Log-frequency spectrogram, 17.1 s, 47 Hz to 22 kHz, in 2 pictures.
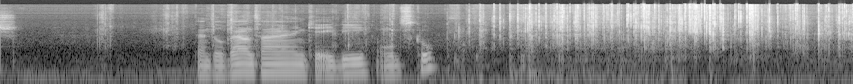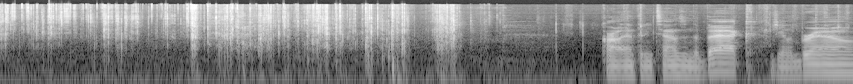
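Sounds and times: wrapper tearing and crinkling: 3.4s - 13.6s.

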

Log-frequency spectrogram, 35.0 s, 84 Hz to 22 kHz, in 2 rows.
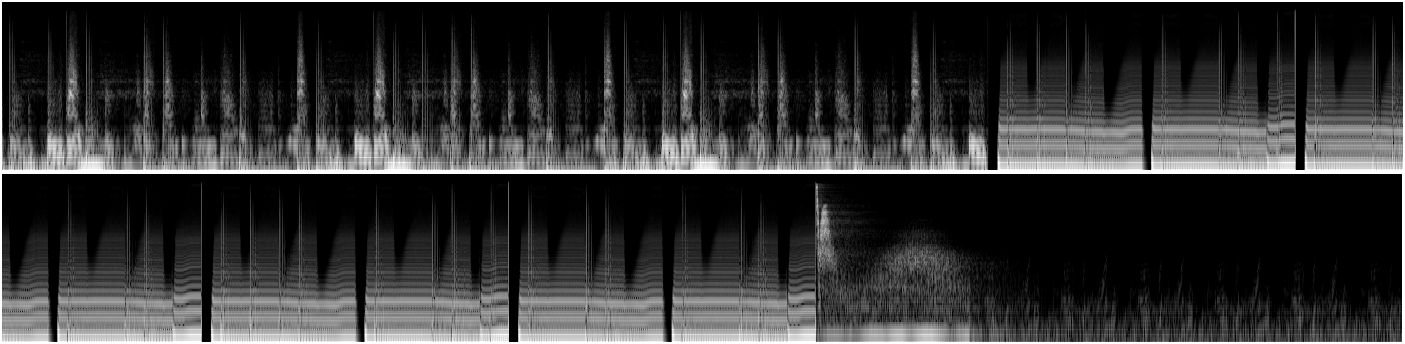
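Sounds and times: electronic techno music: 23.0s - 35.0s.

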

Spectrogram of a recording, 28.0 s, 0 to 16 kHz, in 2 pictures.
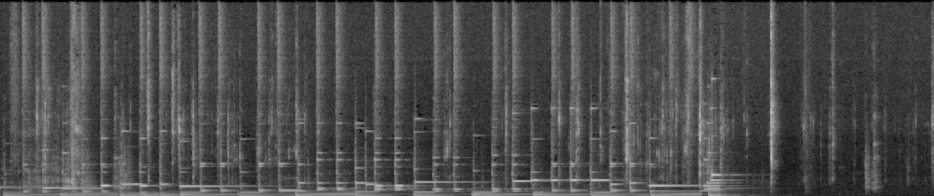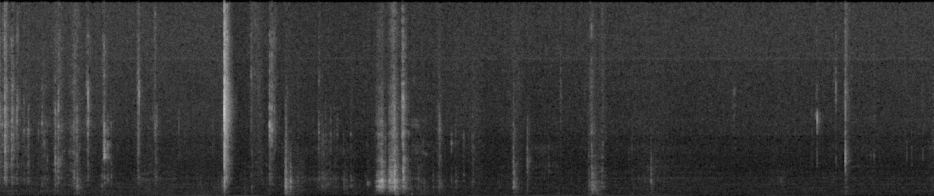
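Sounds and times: plastic toy joints clicking: 0.4s - 4.8s, 6.5s - 16.2s.

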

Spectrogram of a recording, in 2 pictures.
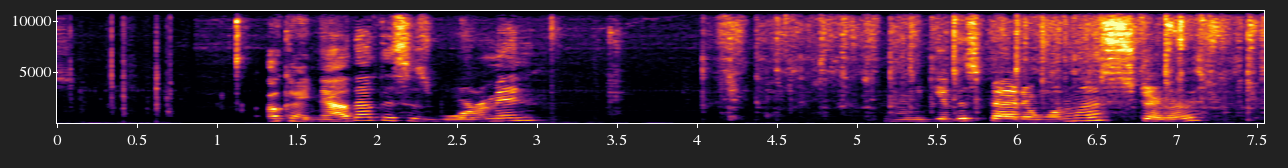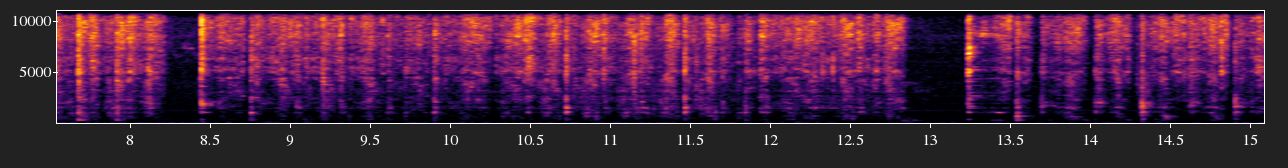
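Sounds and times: utensil stirring batter in bowl: 4.0s - 15.0s.

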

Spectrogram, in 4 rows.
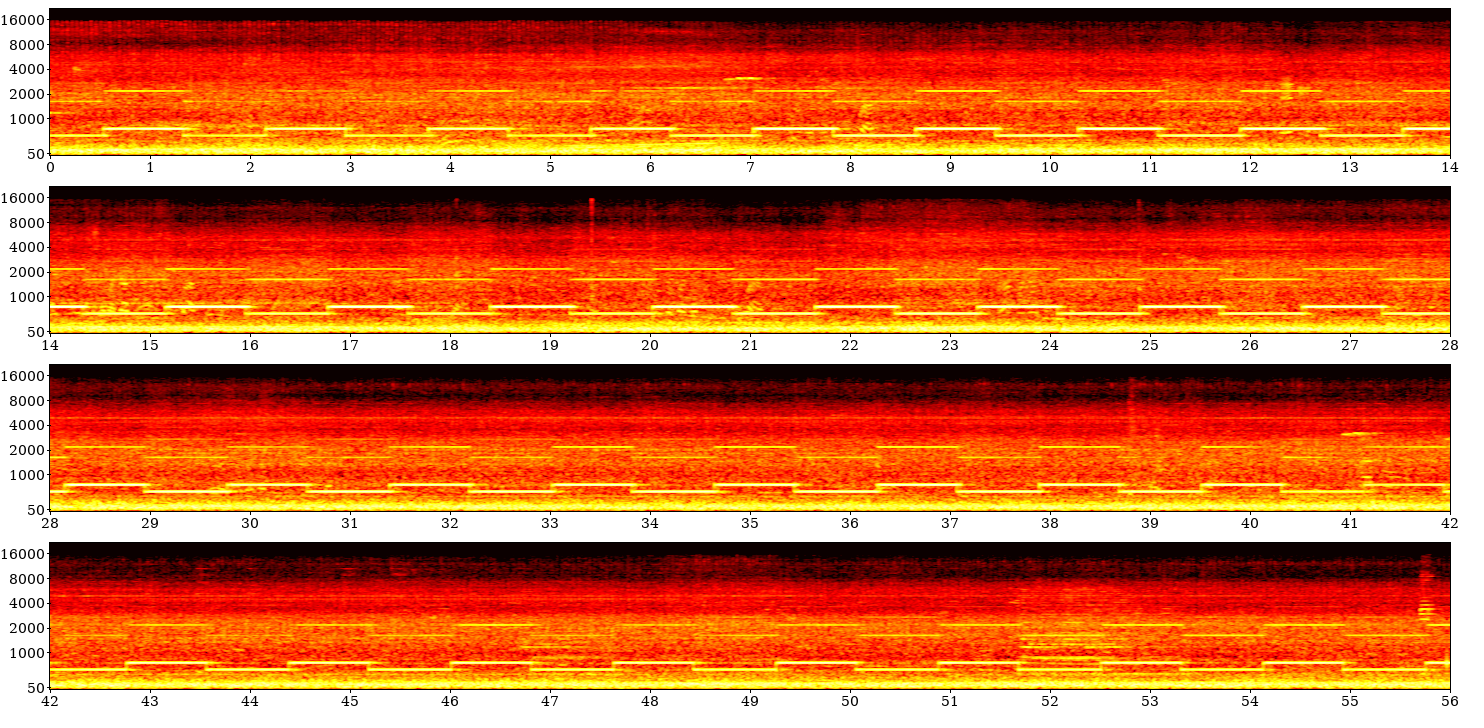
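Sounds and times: freight train rumbling past: 0.0s - 9.0s, 50.8s - 55.8s
level crossing alarm chime: 0.0s - 34.0s, 34.6s - 56.0s
motorcycles idling: 0.0s - 56.0s.

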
